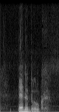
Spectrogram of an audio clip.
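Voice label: "Bennebroek", Dutch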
